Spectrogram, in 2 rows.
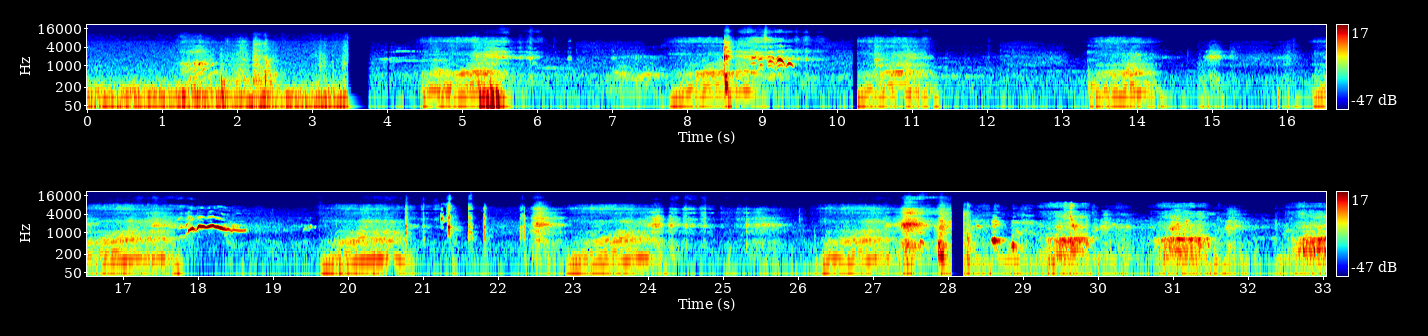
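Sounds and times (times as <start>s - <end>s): person snoring: 4.4s - 6.0s, 7.4s - 9.4s, 10.3s - 11.4s, 13.3s - 14.4s, 16.3s - 18.7s, 19.4s - 21.2s, 22.4s - 28.1s.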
